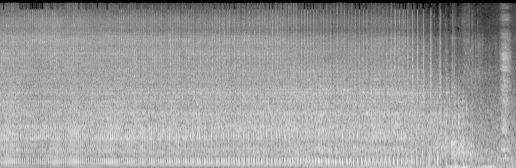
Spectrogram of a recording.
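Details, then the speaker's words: Free Craftsman riding mower, reportedly non-running, with a newly installed battery: the single-cylinder engine thumps along steadily, then slows and stops. It starts and runs fine; the fault was the missing battery. "Well, that's awesome because he said it didn't run. Yeah. Sure enough, battery issue."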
